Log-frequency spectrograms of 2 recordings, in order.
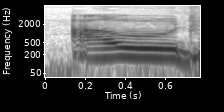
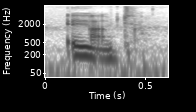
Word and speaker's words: oud: d oh okay um oud how is it oud yes cuz you're so poetry I thought you were saying o d e OD OD to W in the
